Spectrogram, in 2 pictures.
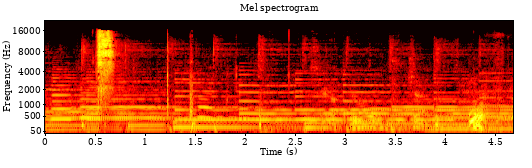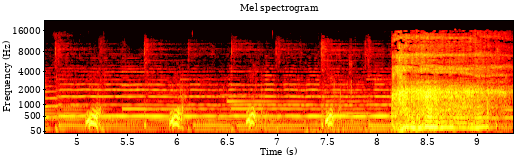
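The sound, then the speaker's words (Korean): A series of five or six steady gulping swallows of cola, like someone chugging a fizzy drink, over soft background music, ending in a loud, hissing fizzy burst. “그래, 콜라라도 한 잔 마시고 가.”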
